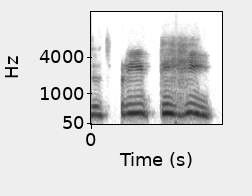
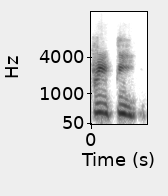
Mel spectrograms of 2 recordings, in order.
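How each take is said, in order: First: The t is said with a puff of breath. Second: The t is said without a puff of breath. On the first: The speaker calls it right. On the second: The speaker calls it wrong. "not Preeti"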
